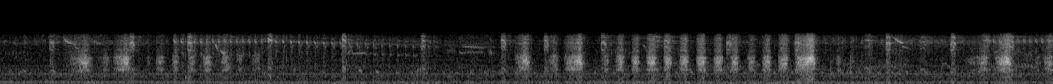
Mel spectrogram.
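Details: Red-billed hornbill foraging at a waterhole on Djuma Game Reserve, Sabi Sand, South Africa, 20 March 2021, early morning: a long run of hard, evenly spaced clucks builds from the middle onward, with faint background birds.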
